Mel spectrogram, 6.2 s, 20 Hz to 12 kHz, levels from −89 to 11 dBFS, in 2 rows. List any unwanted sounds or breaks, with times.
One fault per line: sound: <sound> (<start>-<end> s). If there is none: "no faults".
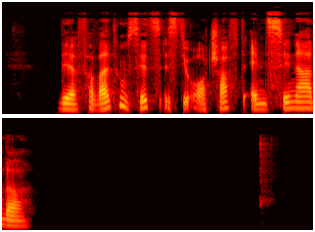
no faults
